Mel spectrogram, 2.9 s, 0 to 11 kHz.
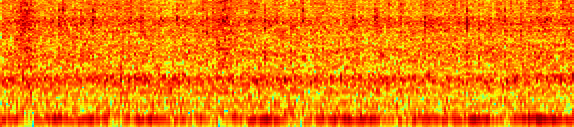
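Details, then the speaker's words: Ford power steering pump, engine running while purging air with the wheel turned side to side: steady low hum with no whine or groan, pump very quiet after about 10 minutes of purging, roughly 99% of the air thought to be out. "you're going to draw air back down into the system man that thing is so quiet"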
